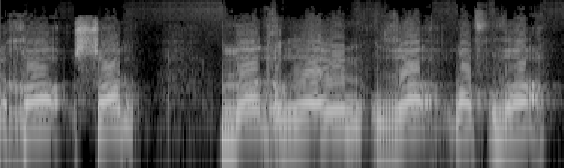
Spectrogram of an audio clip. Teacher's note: ketika kita melafazkan huruf isti'la, huruf yang 7 khussa dhaw tinqidh tadi, kha, shad, dad, ghain, dha, qaf, dha, lidah kita terangkat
